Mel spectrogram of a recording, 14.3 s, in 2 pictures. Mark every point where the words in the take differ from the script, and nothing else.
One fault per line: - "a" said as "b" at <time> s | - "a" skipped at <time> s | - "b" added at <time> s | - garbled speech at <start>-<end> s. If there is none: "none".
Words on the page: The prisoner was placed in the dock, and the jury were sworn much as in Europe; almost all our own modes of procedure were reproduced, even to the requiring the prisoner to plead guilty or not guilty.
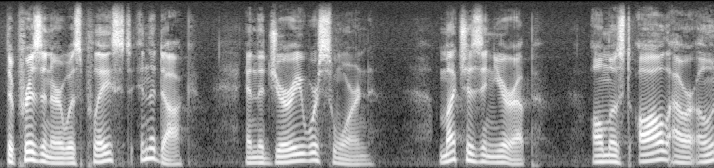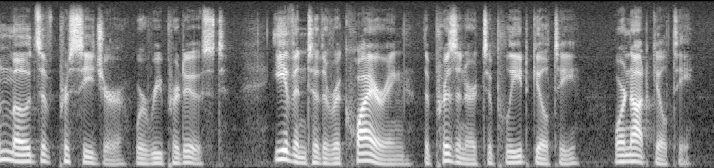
none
